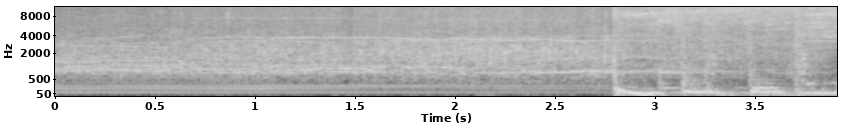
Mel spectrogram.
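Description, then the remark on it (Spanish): Steady, dense applause with crowd noise fills the whole clip, and a few low, punchy musical notes break in over it near the end. “Aplausen, aplausen, aplausen.”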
